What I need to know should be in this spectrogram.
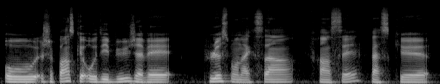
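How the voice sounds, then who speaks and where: A man from Quebec with a softened Quebec French accent, a podcast guest explaining things in a measured way. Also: mid-range voice, fairly even intonation, no echo. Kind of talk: casual chat.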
